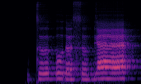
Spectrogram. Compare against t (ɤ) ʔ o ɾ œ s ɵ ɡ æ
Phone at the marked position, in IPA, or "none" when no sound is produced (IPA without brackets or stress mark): ɵ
